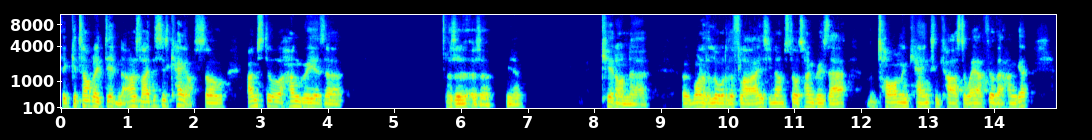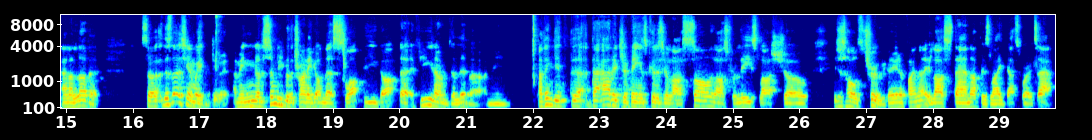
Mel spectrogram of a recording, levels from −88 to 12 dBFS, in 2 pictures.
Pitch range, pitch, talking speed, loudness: 105-135 Hz, 115 Hz, 250 wpm, -22 LUFS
